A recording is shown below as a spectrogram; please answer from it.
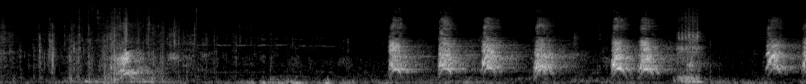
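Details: Dog barking while playing, a run of sharp loud barks repeated in quick bursts, roughly one every half second, after a quieter opening with scuffling.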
